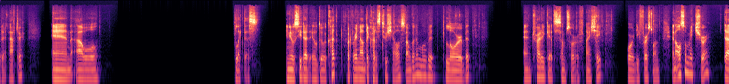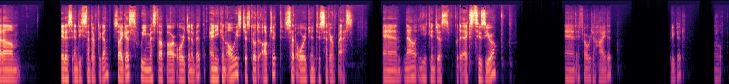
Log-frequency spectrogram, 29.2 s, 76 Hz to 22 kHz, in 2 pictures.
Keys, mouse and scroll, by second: 0.8 shift+middle click, 3.3 click, 5.5-7.5 middle drag, 5.5 h, 6.7 ctrl+z, 7.8 g, 9.7 h, 10.0 middle click, 11.0 middle click, 11.8 ctrl+z, 12.1 middle click, 13.0 middle click, 14.4 middle click, 15.3 middle click, 16.2 middle click, 16.9 middle click, 18.5 shift+middle click, 19.7-21.2 drag, 21.8 middle click, 23.0 click, 23.6-25.1 drag, 25.3 middle click, 26.2 h, 26.3 middle click, 27.3 ctrl+z, 27.9 g, 29.0 h.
